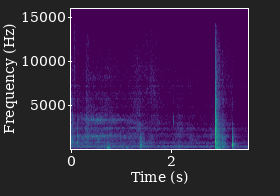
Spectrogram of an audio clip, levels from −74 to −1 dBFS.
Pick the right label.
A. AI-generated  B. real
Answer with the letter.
A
